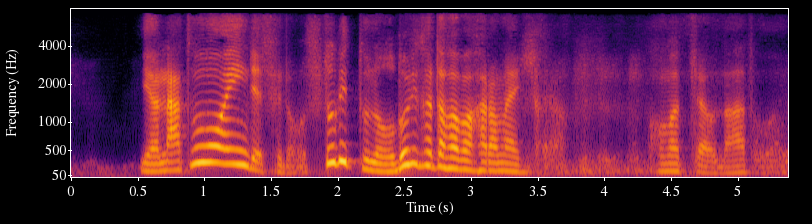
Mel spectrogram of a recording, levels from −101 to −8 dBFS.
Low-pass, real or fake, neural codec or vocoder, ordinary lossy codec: 7.2 kHz; fake; codec, 24 kHz, 0.9 kbps, WavTokenizer, large speech release; MP3, 48 kbps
